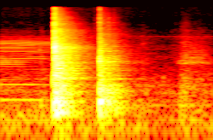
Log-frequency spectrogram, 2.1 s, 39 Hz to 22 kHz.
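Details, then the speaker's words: Motor contactor buzzing with a steady mains hum, then clacking twice as it switches; dirty contactor noise. "this is a 208 volt coil so this one is not going to do us any good we need a Hart bolt that one's getting a little noisy I guess you can hear that"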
